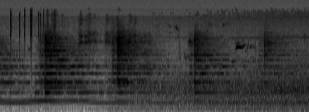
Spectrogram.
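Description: Faint bell struck four times, about one and a half seconds apart, each stroke ringing on under the next; the last stroke is weaker.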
